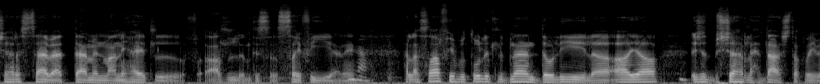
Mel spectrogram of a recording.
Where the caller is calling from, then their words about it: Tartus, Tartus Governorate, Syria; هلا احنا كان معنا عالم من خارج محافظة طرطوس، بس نحن عم نحكي من طرطوس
